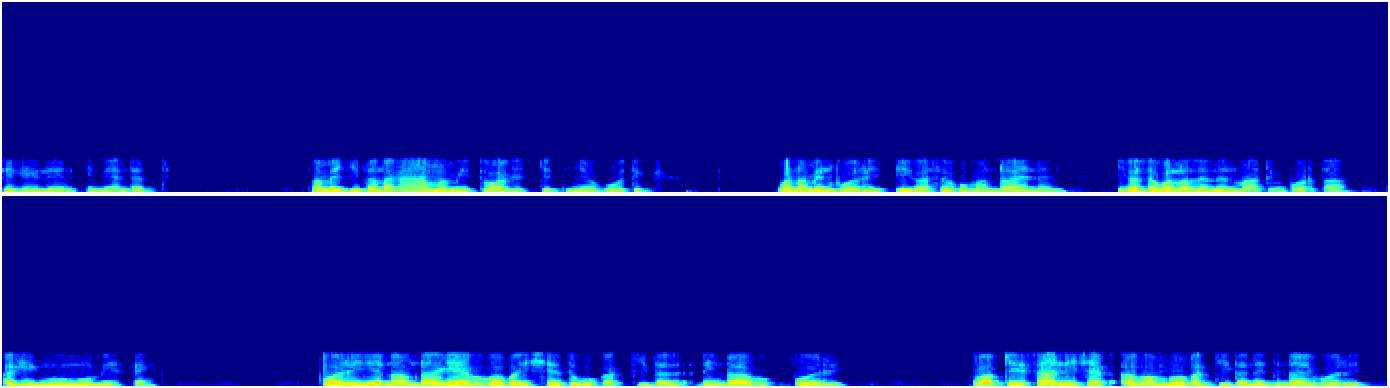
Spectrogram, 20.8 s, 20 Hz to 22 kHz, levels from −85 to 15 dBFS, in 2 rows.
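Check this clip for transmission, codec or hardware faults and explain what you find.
No transmission, codec or hardware faults turn up in the speech, which comes through a G.726 ADPCM path at 32 kbit/s, limited to the band below 4 kHz and carrying only the light coding texture expected at that rate.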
